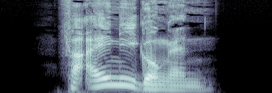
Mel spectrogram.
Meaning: plural of Vereinigung
- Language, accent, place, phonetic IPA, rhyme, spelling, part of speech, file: German, Germany, Berlin, [fɛɐ̯ˈʔaɪ̯nɪɡʊŋən], -aɪ̯nɪɡʊŋən, Vereinigungen, noun, De-Vereinigungen.ogg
